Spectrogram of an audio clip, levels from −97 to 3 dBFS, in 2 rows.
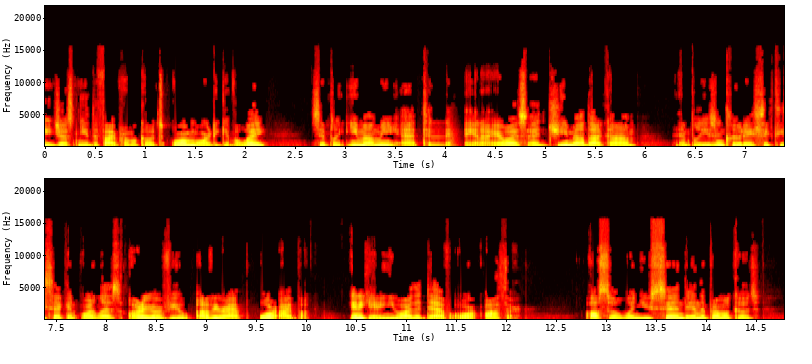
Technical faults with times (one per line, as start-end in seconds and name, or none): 3.89-4.22 call audio freeze
9.09-9.31 jitter buffer speed-up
